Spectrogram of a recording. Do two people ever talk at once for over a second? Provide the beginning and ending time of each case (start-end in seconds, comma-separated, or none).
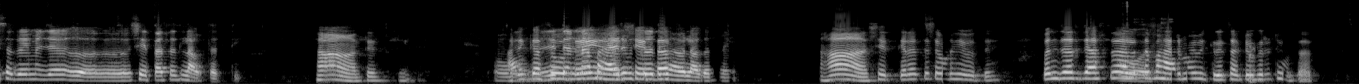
5.1-6.8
